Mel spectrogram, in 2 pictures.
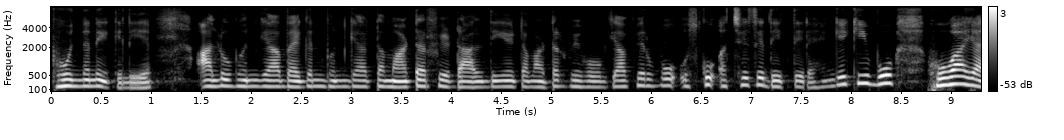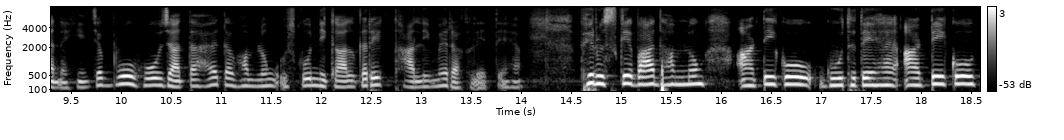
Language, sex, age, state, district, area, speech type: Hindi, female, 30-45, Uttar Pradesh, Prayagraj, urban, spontaneous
